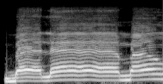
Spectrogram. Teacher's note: নুন সাকিনের পরে ইকফার হরফ কাফ আসছে তাই এই নুনকে নাকের ভিতরে লুকাইয়া গুন্নার সহিত পড়বো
